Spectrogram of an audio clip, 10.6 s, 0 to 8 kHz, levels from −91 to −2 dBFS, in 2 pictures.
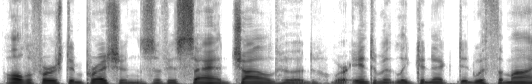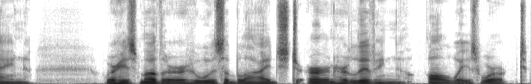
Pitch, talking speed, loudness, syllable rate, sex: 100 Hz, 145 wpm, -20 LUFS, 4.6 syllables/s, male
